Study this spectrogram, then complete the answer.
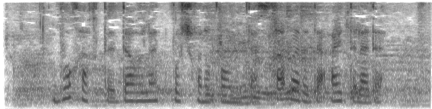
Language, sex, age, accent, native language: Uzbek, female, 18-24, Andijon, Uzbek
